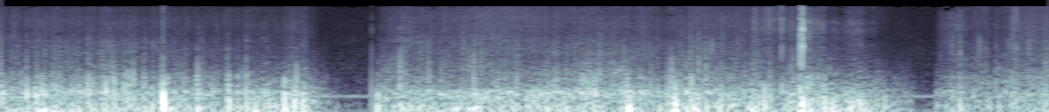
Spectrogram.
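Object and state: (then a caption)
Cloth towel scratched over a microphone. A small fabric towel draped over a microphone is scratched with fingernails and rubbed with fingertips, giving a dense, muffled, low rumbling scratch with almost no bright content. The scratching briefly stops twice, leaving a faint low hum before it resumes.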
